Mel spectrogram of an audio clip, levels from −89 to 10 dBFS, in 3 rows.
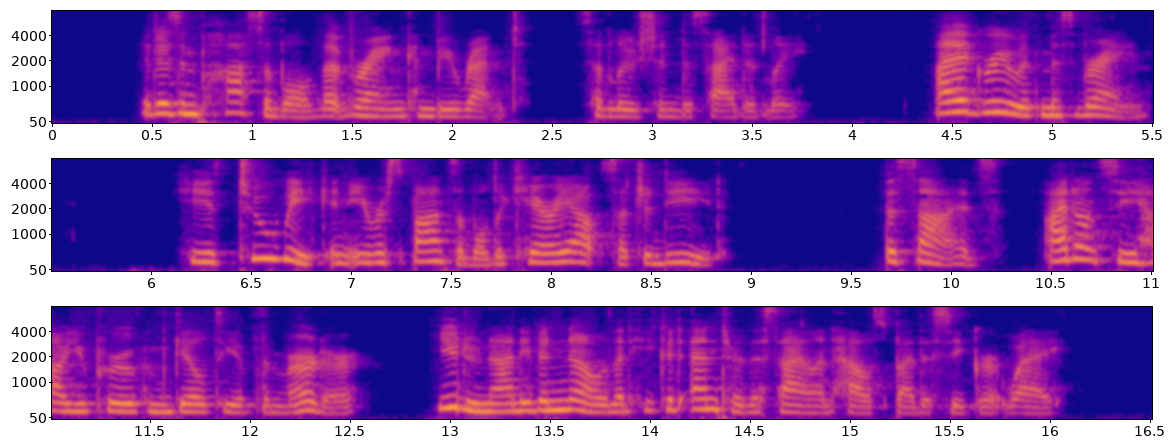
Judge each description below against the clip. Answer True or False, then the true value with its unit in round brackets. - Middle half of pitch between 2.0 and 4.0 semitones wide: False (5.1 semitones)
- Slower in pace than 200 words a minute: False (205 wpm)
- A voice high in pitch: True (215 Hz)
